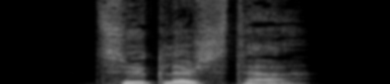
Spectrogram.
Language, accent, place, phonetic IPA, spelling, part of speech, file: German, Germany, Berlin, [ˈt͡syːklɪʃstɐ], zyklischster, adjective, De-zyklischster.ogg
- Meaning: inflection of zyklisch: 1. strong/mixed nominative masculine singular superlative degree 2. strong genitive/dative feminine singular superlative degree 3. strong genitive plural superlative degree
